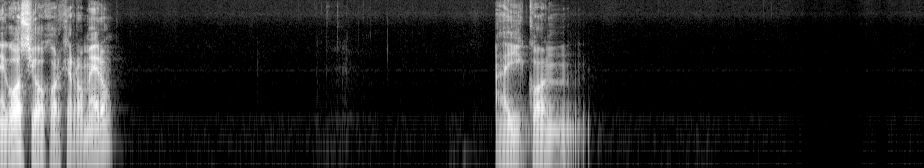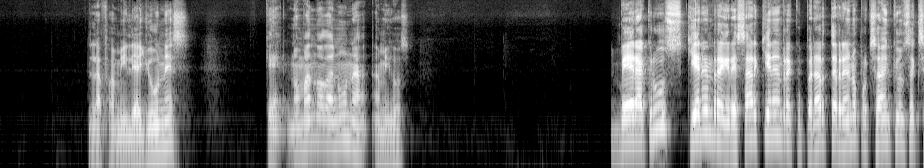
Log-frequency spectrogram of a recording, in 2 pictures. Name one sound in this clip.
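A man talks calmly and close into a microphone, in bursts with pauses.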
